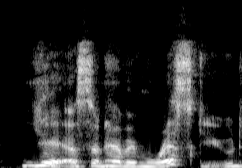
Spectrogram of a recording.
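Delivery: sneering, scornful, contemptuous tone. Narrating, the witch replies to the dwarf, scornful. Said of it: "said the witch scornfully".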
